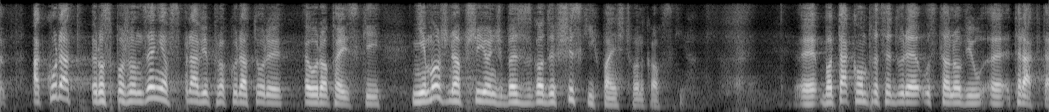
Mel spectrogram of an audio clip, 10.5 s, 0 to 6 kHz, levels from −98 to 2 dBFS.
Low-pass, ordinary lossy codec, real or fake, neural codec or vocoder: 5.4 kHz; none; fake; codec, 24 kHz, 0.9 kbps, DualCodec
